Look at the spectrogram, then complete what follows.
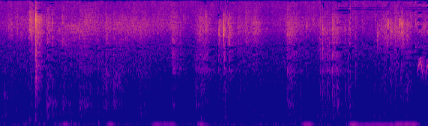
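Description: Near silence with faint, scattered soft taps and rustles of ducklings pecking at a hand and shuffling on a plastic tarp, and a faint short peep just before the end.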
